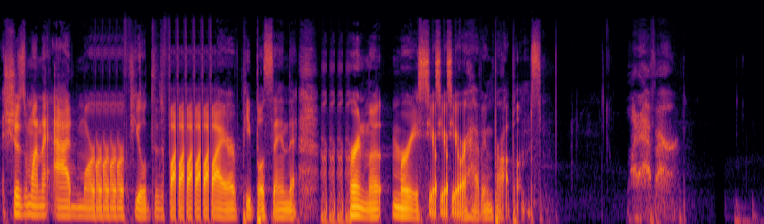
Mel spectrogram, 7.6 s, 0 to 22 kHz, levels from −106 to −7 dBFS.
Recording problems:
audio stuttering; 4 times, first at 1 s

